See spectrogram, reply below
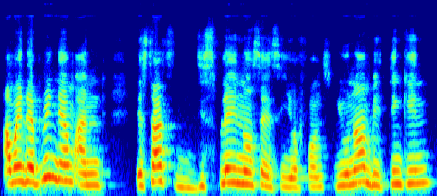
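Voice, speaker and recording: A woman's voice: high-pitched, expressive, moderate pace, darkish tone. A woman in her thirties with a Nigerian accent vlogs a personal story in casual, emphatic talk, slipping between English and Pidgin and acting out what was said. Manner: emphatic, acts out reported exchanges. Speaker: vlogger telling a personal story.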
